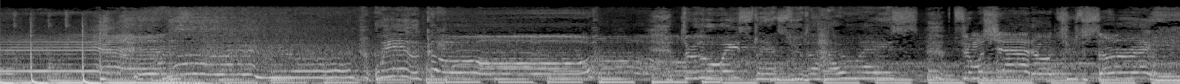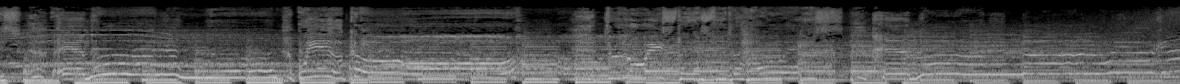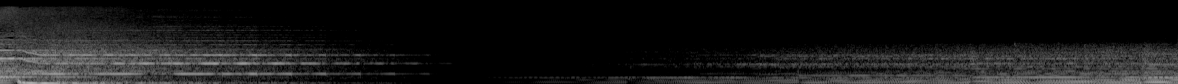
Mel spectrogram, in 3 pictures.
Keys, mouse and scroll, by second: 1.1 shift+right click, 1.9 click, 5.3 click, 6.1 scroll up 1, 6.7 click, 7.2 ctrl+c, 7.3 ctrl+v, 8.2 click, 10.7 right click, 11.3 click, 13.3 scroll down 1, 14.1 click, 16.3 click, 18.3 click, 20.1 scroll down 1, 21.0 scroll up 1, 21.4 click, 25.5 ctrl+c, 25.7 ctrl+v, 26.7 click, 33.4 double click, 35.0 click.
